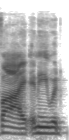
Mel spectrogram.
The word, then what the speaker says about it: Vi: So anyway, I would say V instead of Vi, and this kid Endo would correct me.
